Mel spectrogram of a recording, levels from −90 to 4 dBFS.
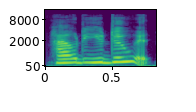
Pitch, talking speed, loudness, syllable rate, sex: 260 Hz, 360 wpm, -12 LUFS, 6.3 syllables/s, female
